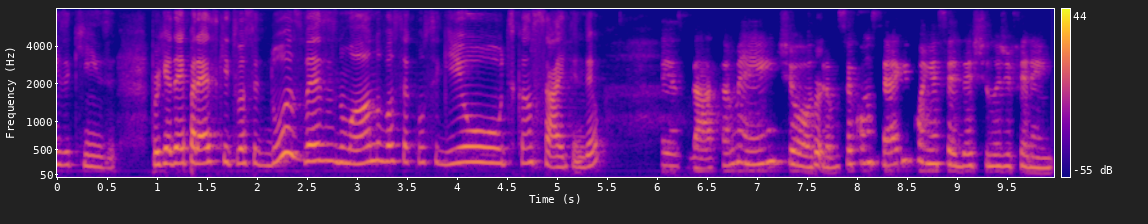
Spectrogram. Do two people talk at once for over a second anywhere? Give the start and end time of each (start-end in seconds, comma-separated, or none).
none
